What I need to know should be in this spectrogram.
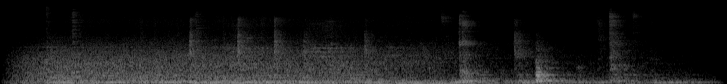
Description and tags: elevator door close 7a
The sound of a typical elevator door closing. Recorded at the Queensland Conservatorium with the Zoom H6 XY module.
mechanical, closing, sliding, lift, opening, open, elevator, close, door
